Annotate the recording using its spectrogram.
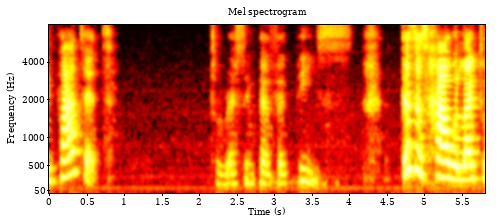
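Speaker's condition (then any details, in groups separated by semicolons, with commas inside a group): No condition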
